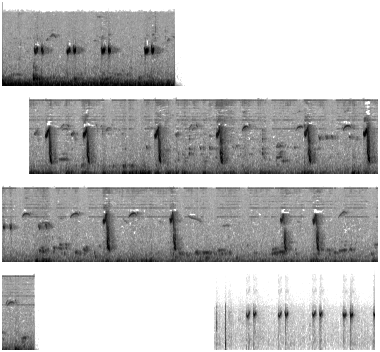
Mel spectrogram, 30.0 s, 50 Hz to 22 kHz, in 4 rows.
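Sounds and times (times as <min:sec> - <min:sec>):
quail calling: 0:00.6 - 0:03.2, 0:08.1 - 0:19.6, 0:20.4 - 0:22.1, 0:27.4 - 0:29.6
soft short peeps: 0:08.1 - 0:23.2.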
